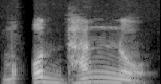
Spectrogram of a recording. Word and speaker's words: মধ্যাহ্ন: আমরা বলি মধ্যাহ্ন, চিহ্ন, পূর্বাহ্ন, ন, চিহ্ন, মধ্যাহ্ন, পূর্বাহ্ন। অর্থাৎ এখানে এই নটা মহাপ্রাণ হবে।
